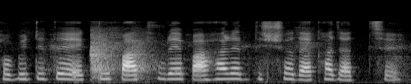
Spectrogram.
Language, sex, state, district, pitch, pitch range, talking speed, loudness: Bengali, female, West Bengal, Cooch Behar, 245 Hz, 225-250 Hz, 100 wpm, -19 LUFS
